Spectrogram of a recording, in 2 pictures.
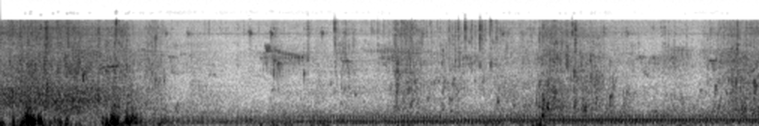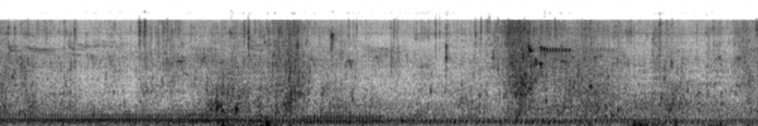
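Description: Steady low drone of distant motor fishing boats' engines over small waves lapping, with a few loud thumps in the first two seconds.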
